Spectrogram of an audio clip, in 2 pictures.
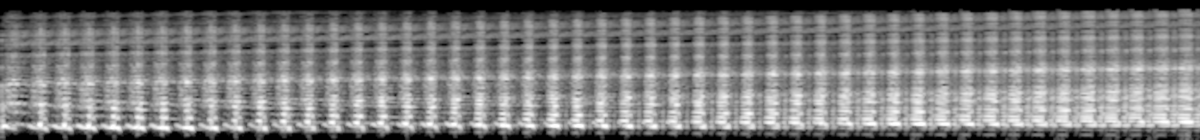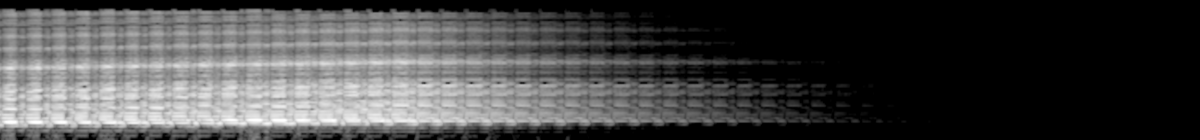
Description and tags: Breathy Riser
One octave riser in key of C made with granular synthesis from samples I got off this website :)
build, dance, drop, dubstep, edm, house, riser, suspense, tension, trance, trippy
